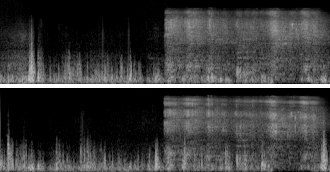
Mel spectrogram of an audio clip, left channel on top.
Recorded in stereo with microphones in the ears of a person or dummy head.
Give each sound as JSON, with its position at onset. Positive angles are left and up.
{"t": 1.6, "sound": "running footsteps", "side_deg": -60, "distance_m": 3.0}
